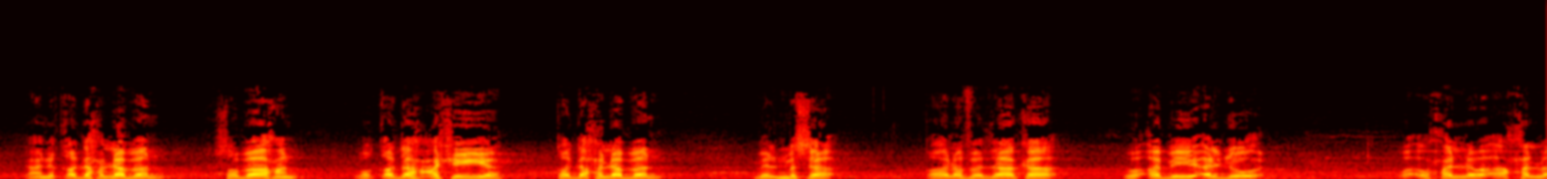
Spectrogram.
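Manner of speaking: normal talking voice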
